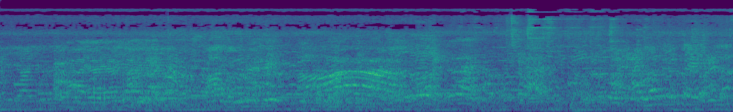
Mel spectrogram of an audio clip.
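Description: A group of adult men and women chatter and call out over each other nearby.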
